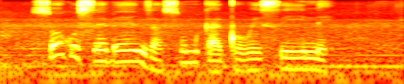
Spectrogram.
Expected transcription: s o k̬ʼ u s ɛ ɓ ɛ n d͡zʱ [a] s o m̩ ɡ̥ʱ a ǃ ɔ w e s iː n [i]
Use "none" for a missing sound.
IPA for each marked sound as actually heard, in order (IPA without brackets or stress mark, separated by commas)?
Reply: a, ɛ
